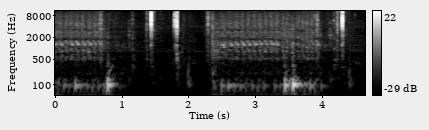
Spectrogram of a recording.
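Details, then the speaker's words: Toyota Camry cold start in snow: repeated bursts of cranking with only faint catches that never fire into a run, and no fuel pump heard; owner suspects fuel pump failure. "come on come on it's a Toyota I don't hear the fuel pump uh-oh oh no uh-oh we have fuel pump failure"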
